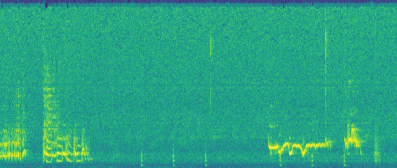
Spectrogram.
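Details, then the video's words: Budgerigar song: short bursts of scratchy, warbling chatter with a few isolated clicks in between, ending in a wavering whistled phrase, over a faint low hum. "Пение волнистого попугая"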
